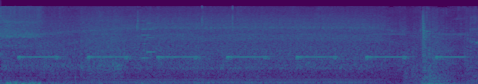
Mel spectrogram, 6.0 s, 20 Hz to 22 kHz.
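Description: A truck's reversing alarm beeps steadily in a regular on-off rhythm over a low engine rumble while backing up to hook onto a trailer in Grand Theft Auto 5, with a brief louder thump near the end.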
